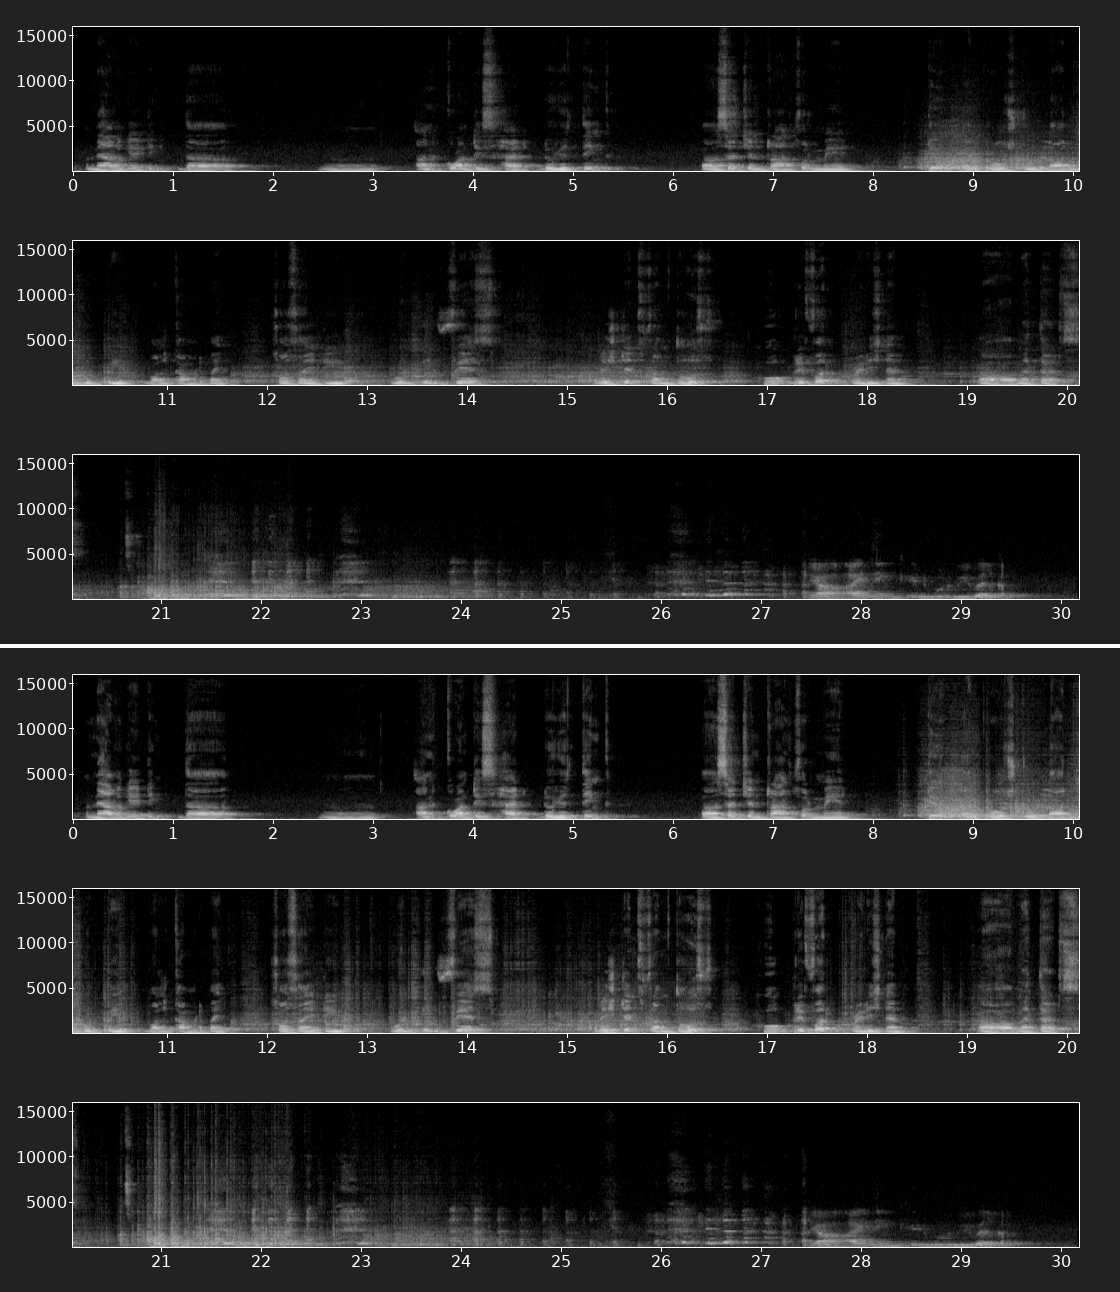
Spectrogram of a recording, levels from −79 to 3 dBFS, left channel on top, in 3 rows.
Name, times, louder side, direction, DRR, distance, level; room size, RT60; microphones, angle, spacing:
voice 1, 0.1-1.6 2.5-3.1 3.4-5.4 6.3-7.9 8.6-11.7 12.1-12.9 13.2-14.3 15.3-16.5 16.9-18.5 19.1-20.1, right 2 dB, 50° right, 1.3 m, -21 dB
sound 1, 7.0-7.1 7.6-7.7 7.9-10.9 11.1-11.2 11.5-24.3 24.9-25.0 25.4-25.5, right 2 dB, 90° right, 3.3 m, -31 dB
sound 2, 21.4-23.2 23.9-27.5, right 2 dB, 30° right, 2.1 m, -33 dB
voice 2, 27.5-29.4, left 1 dB, 35° left, 4.0 m, -32 dB
25.0 x 11.0 x 2.5 m
head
